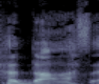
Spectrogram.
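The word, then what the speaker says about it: hadas (ὁδός): The Greek word found here is hadas. It's funny that it doesn't pronounce the way we would think because there's O's in there. But it's pronounced hadas, and it's translated into English as way 83 times, as journey 6 times, and as highway 3 times.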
